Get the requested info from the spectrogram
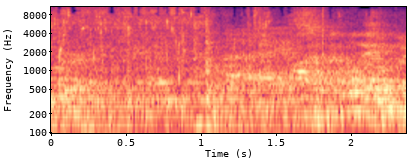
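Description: Water running from a stainless-steel drinking fountain while a man drinks from it.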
